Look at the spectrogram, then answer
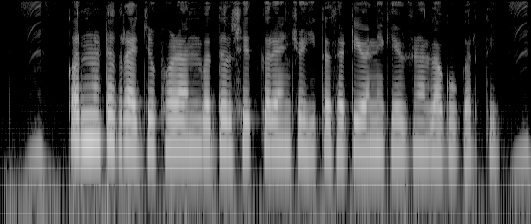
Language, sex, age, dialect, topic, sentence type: Marathi, male, 18-24, Varhadi, agriculture, statement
